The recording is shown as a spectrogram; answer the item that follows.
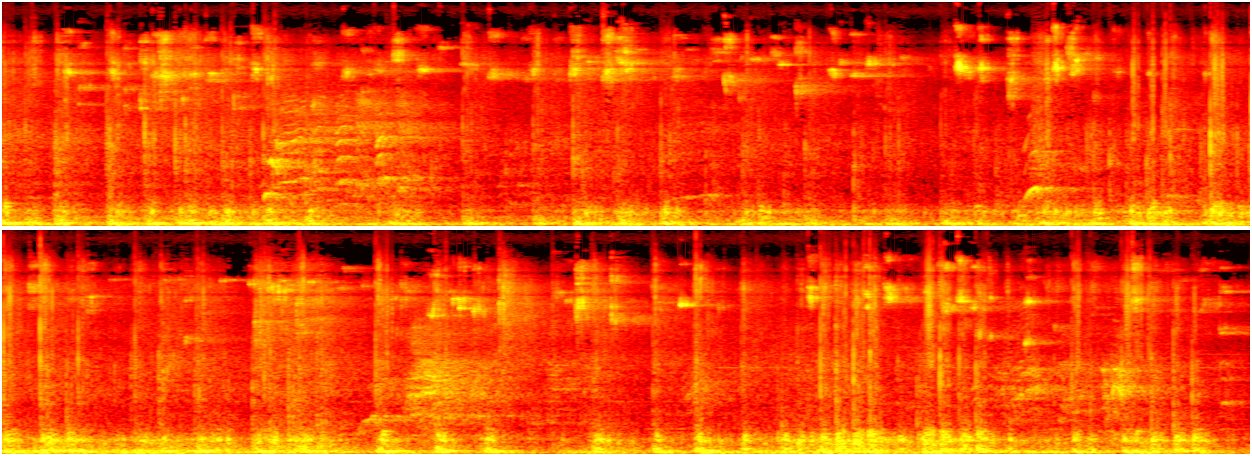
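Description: Basketball bouncing on a hardwood court, with players running and calling out to each other, echoing in a large hall.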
